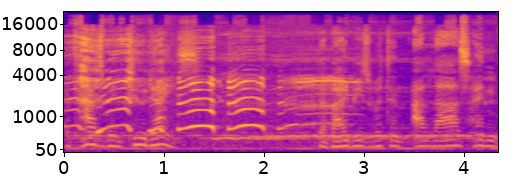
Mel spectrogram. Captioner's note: weeping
